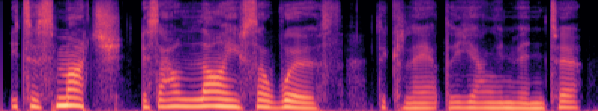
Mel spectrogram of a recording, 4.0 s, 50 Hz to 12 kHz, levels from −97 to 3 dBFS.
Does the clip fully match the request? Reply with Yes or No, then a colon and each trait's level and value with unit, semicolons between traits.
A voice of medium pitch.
Yes: medium, 180 Hz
